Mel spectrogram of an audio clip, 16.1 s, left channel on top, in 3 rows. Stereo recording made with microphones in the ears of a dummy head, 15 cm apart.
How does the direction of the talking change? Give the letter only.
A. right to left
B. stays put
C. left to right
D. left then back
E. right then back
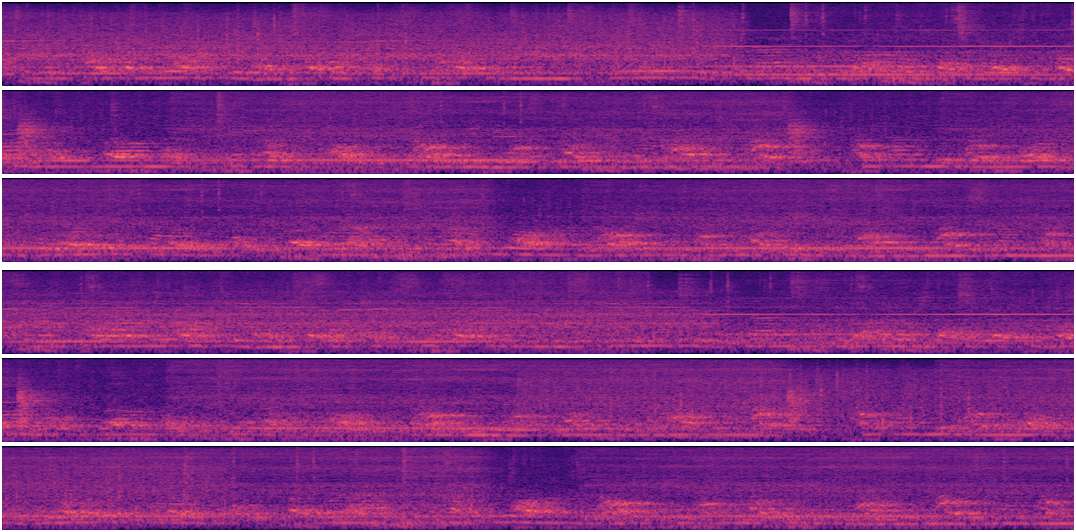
A.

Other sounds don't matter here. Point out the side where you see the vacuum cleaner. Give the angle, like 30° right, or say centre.
80° right.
